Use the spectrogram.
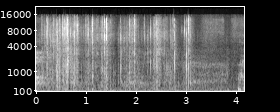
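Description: Paper envelope and plastic packaging from an anti-fog helmet visor insert, crinkling and rustling in a close, steady stream of small crackles and tears for several seconds, with no voices.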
